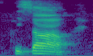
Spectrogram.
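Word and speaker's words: Fèis Ìle: How do you pronounce it? Is it the Fishar or Fissile.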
